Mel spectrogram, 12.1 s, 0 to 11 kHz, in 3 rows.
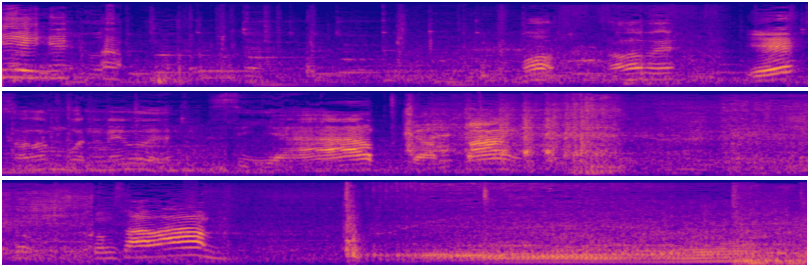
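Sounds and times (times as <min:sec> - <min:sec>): car engine humming: 0:01.3 - 0:12.0
car door slamming: 0:09.7 - 0:10.0.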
